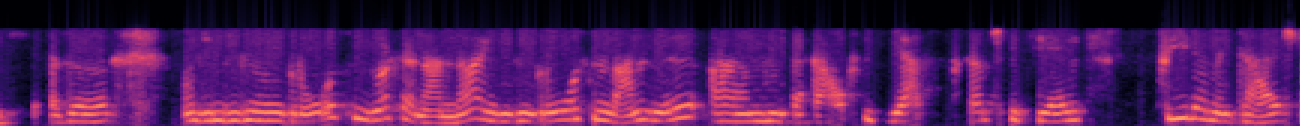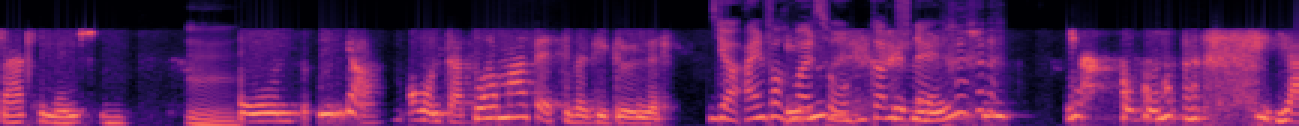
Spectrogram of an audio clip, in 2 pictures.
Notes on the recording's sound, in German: Am Telefon: Psychotherapeutin in Ausbildung unter Supervision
